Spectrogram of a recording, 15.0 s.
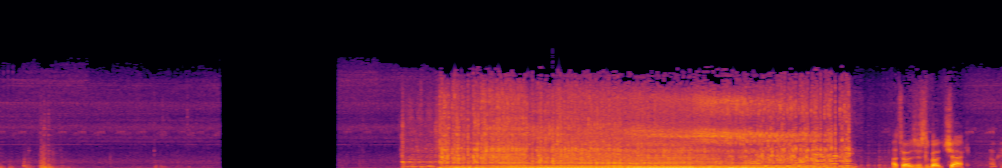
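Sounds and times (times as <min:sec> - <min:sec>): starter motor cranking: 0:06.0 - 0:08.7, 0:11.2 - 0:12.9
car engine running: 0:06.6 - 0:12.9.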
